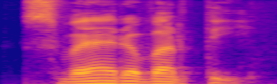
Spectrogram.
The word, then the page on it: स्वैर-वर्ती: Hindi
